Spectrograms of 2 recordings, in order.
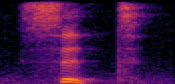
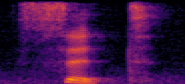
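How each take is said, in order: First: The final t is lightly but clearly audible. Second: The final t is lightly but clearly audible.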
